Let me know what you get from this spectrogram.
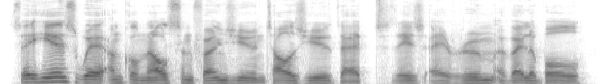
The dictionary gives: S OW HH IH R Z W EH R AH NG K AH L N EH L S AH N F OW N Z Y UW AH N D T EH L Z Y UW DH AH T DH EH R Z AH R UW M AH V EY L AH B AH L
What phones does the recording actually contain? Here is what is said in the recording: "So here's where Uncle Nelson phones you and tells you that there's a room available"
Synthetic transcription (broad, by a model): S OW HH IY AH Z W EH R AH NG K AH L N EH L S AH N F OW N Z Y UW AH N T EH L Z Y UW DH AH T DH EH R Z AH R UW M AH V EY L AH B AH L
